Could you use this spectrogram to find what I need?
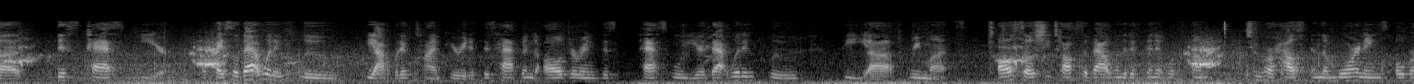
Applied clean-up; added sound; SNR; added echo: none; Car; 4 dB; none.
